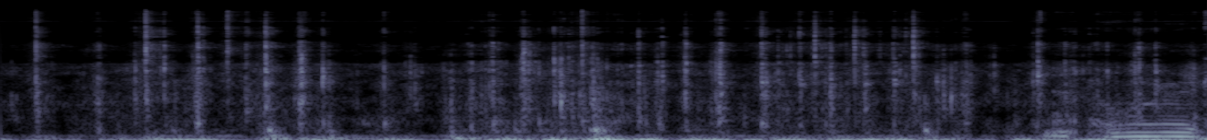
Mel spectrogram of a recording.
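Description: Computer keyboard typing: a quick, uneven run of keystrokes as a command line is typed out.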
